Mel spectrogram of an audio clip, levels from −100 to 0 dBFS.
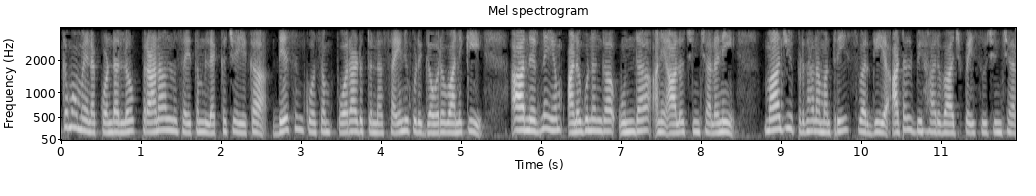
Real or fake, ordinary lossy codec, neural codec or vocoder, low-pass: real; none; none; 3.6 kHz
